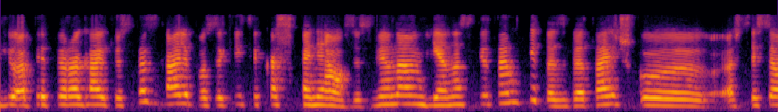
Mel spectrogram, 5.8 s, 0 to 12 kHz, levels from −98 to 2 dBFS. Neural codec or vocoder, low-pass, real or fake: none; 7.2 kHz; real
